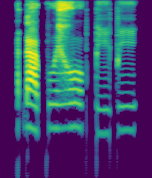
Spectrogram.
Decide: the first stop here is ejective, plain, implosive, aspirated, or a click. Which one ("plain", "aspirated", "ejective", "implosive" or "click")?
implosive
